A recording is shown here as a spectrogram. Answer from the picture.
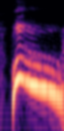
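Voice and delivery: whooping shout, very high and loud; hype yell. Real, not acted. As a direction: let out a big celebratory woo. Hyping up his own show.

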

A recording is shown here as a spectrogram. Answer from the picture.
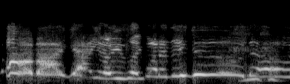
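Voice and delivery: high, loud shocked cry, imitating; imitating a streamer's horrified shriek; mock horror. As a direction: squeal like you just saw a disaster. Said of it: "Jeremy's like".

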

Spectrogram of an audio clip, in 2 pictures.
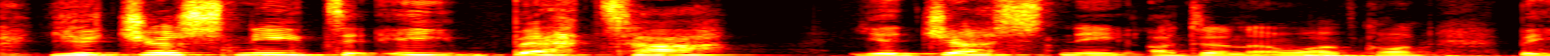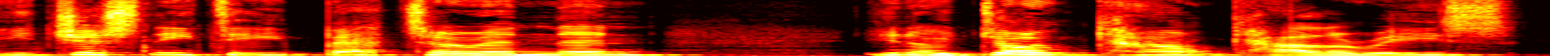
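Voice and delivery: high, bouncy fitness coach voice; Joe Wicks impression. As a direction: do a chirpy fitness guru. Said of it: "I'm probably doing Joe Wicks".

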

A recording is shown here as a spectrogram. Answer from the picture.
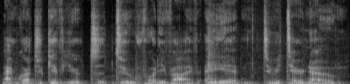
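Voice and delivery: deep sinister villain ultimatum; Candyman. Pretend. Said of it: "Oh, you mean Candyman?".

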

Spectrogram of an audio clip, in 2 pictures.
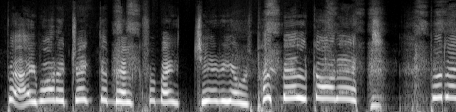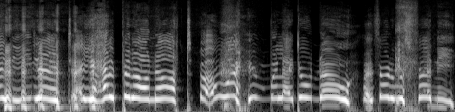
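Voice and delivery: put-on very high, loud, crying little-kid voice; whiny little brother. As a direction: whine like a small boy who wants his milk. Co-host voices the young brother.

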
